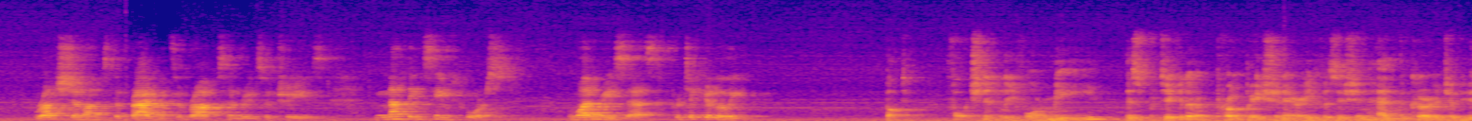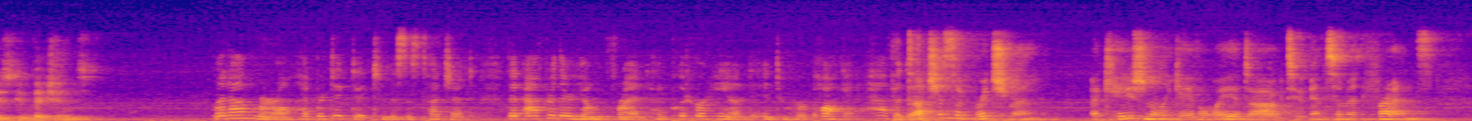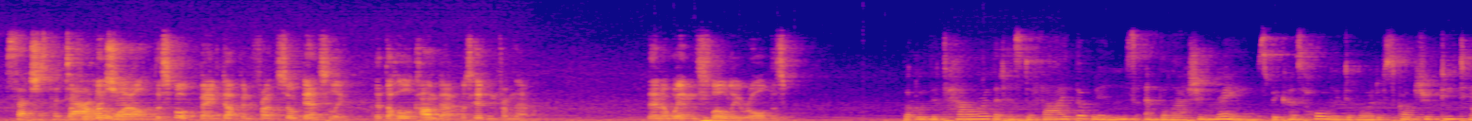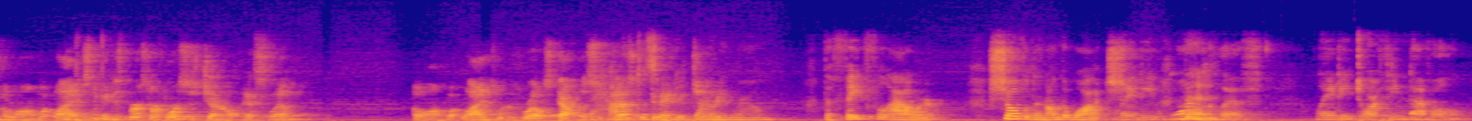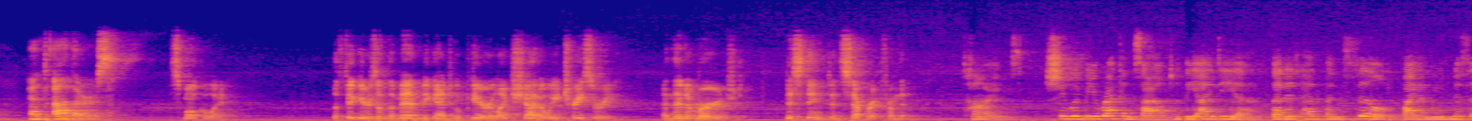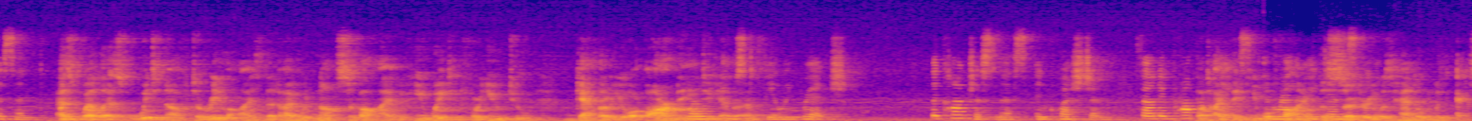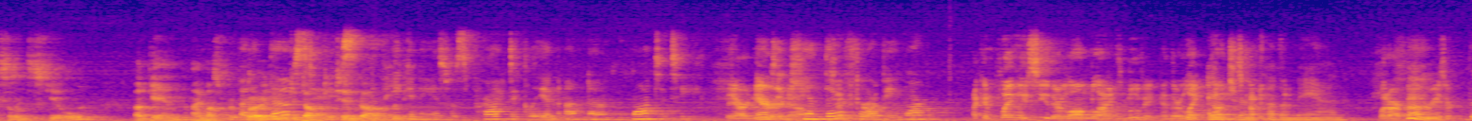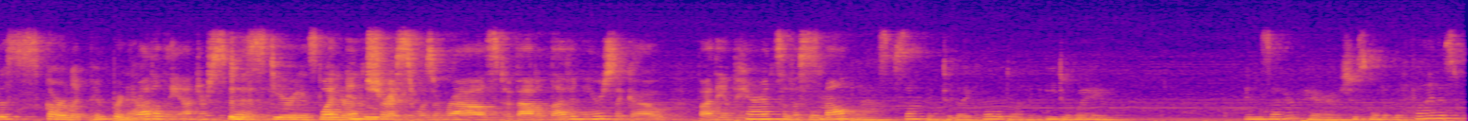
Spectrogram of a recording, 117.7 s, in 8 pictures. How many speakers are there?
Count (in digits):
8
